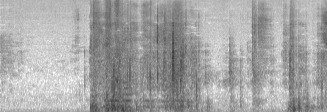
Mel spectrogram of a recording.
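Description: Paper rustling and crackling as a stack of printed sheets is handled and leafed through. It starts about a second in and comes and goes.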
